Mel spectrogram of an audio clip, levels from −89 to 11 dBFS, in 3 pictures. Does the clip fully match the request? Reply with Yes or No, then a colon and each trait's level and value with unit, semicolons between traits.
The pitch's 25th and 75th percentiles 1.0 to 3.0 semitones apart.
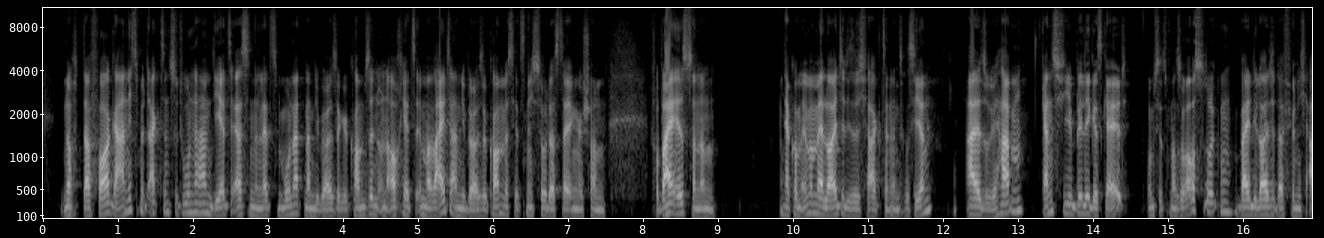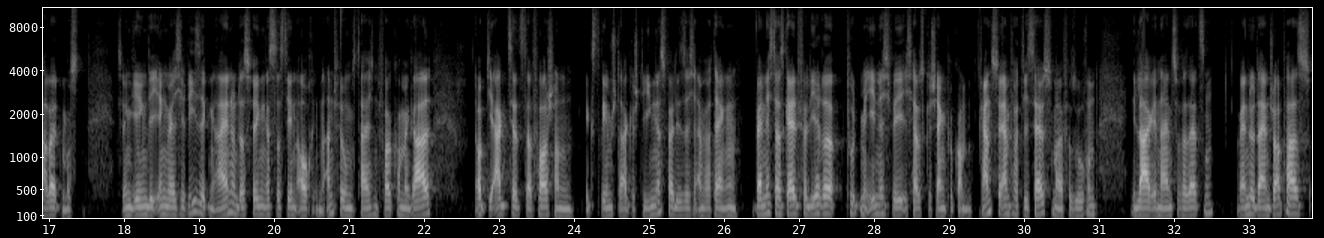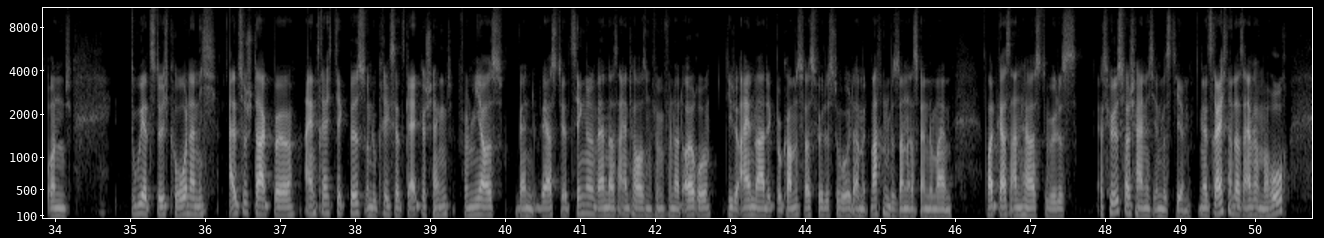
Yes: narrow, 2.4 semitones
